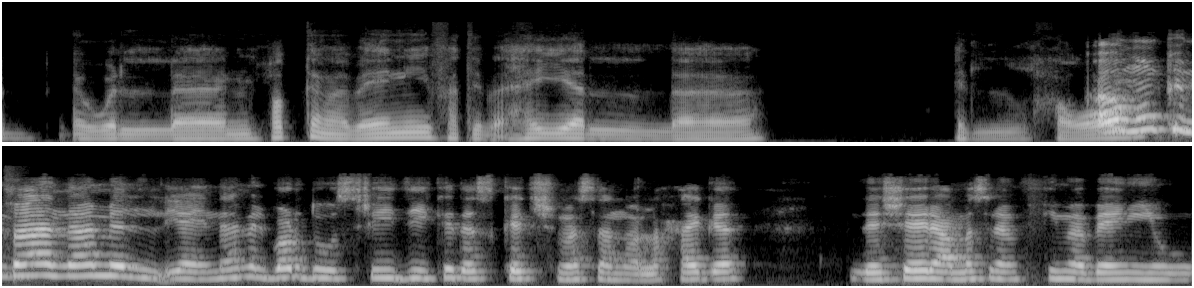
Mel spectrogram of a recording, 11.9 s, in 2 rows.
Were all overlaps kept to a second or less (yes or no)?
yes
